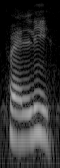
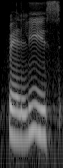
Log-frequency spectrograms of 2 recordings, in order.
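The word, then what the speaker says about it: feliz: 자, 그래서 스페인 사람들은 혀를 물고 영어의 TH 발음을 해주게 되기 때문에 스페인 스타일로 하면 소로, 소로. 스페인 스타일로 하면 페리스, 페리스. 자, 그런데 중남미 사람들은 혀를 물고 하는 발음을 하지 않고 그냥 S와 발음을 동일하게 한다. 자, 그래서 중남미 사람들이 발음하면 소로, 소로, 페리스, 펠리스. 요렇게 그대로 해준다는 거, 여러분이 스페인 쪽으로, 중남미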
